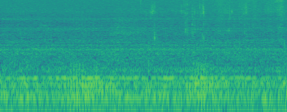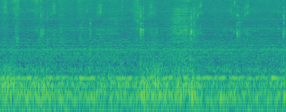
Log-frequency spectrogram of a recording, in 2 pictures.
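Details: Miiko, a rescued pet cat, purrs continuously in a small room. The deep rumble swells and eases in waves, with scattered light clicks and rustles higher up and a faint steady hum underneath.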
